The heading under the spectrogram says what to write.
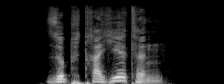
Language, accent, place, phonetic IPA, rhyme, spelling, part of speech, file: German, Germany, Berlin, [zʊptʁaˈhiːɐ̯tn̩], -iːɐ̯tn̩, subtrahierten, adjective / verb, De-subtrahierten.ogg
- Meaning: inflection of subtrahieren: 1. first/third-person plural preterite 2. first/third-person plural subjunctive II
